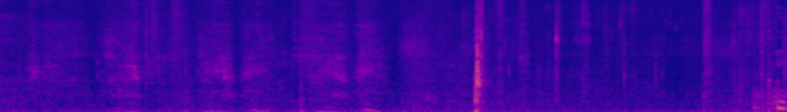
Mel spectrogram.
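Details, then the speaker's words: Snoring from a dog in a quiet room: low, rough snores with an occasional click. "uh that's my snoring dog over there making that noise"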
